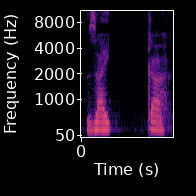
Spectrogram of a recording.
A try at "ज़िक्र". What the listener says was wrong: नहीं, ये जायका बिल्कुल भी नहीं बना। जिक्रा भी नहीं बना। आर के बाद ए थोड़ी है। ZIK R। जिक्र नहीं, जिक्र।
